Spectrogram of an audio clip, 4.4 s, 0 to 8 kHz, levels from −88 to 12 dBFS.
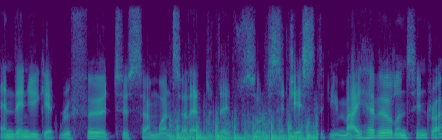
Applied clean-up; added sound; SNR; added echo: none; Strum; -1 dB; none.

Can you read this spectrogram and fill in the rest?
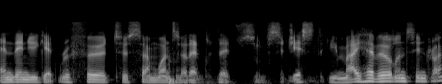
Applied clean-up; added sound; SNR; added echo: neural mask model DeepFilterNet 3.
